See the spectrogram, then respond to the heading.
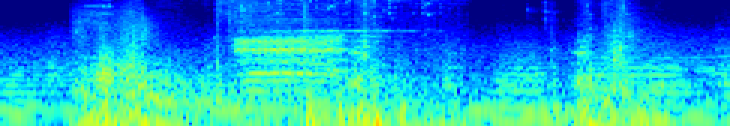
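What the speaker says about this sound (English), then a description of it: "It's a perfect mountain goat." A mountain goat in the Legends of Runeterra card game gives a few drawn-out bleats, layered with shattering and whooshing game effects.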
